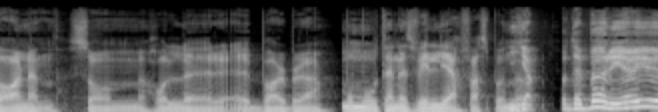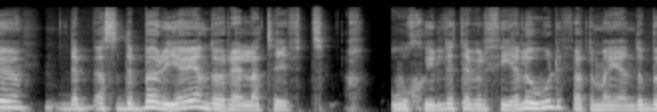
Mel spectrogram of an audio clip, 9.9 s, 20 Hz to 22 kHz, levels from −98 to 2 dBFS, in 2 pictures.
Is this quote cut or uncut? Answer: cut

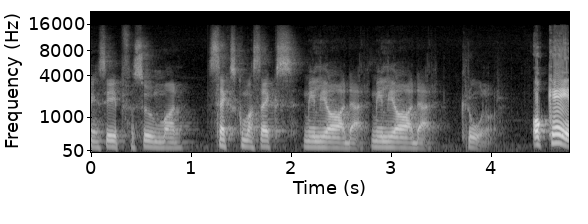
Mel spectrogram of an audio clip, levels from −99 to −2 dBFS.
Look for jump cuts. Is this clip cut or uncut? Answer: cut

